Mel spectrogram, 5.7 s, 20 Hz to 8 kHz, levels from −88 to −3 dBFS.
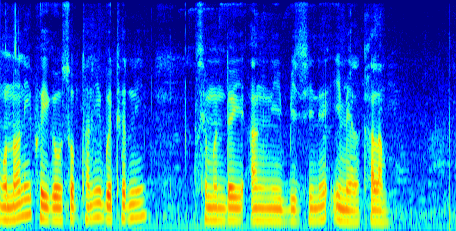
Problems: constant background noise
